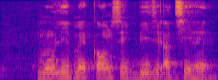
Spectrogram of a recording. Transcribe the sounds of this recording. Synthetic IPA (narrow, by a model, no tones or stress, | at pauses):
mulibmekɔːnsibid͡ʒə̰tːʃʰiɦɛː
